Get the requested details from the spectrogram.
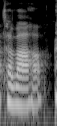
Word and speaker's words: Tahava: Äh, und ich lese mal kurz vor, das heißt Tawaha. Habe ich das richtig ausgesprochen? – Ja, Tawaha.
